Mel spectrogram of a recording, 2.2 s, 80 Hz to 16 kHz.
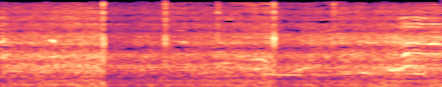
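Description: Hitachi EX200 hydraulic excavator's diesel engine running steadily while its bucket knocks down a brick house, with a few sharp knocks of breaking masonry.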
